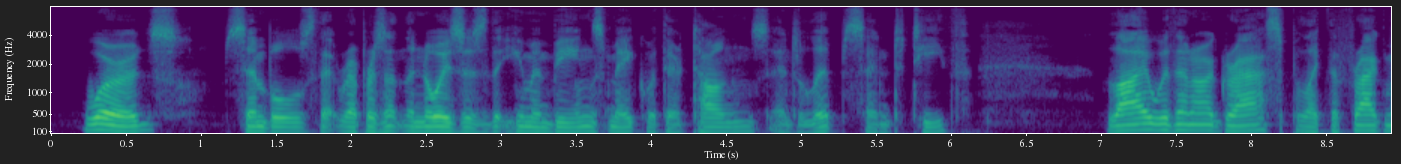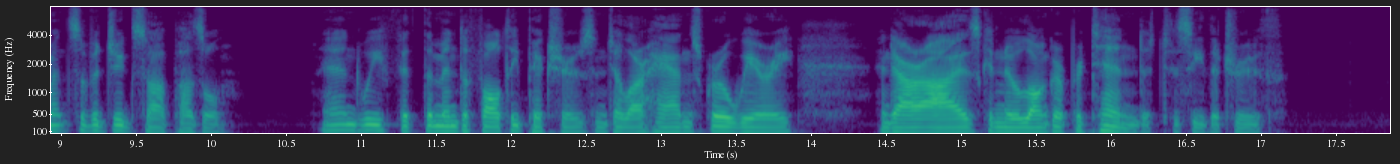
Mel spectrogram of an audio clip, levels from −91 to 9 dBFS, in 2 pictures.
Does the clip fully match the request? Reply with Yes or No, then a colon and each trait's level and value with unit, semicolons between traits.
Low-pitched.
Yes: low, 105 Hz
